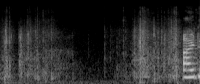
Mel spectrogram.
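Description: Wrapping paper on a gift-wrapped box crinkling in short rustles as the box is handled, with a quieter gap around the middle.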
